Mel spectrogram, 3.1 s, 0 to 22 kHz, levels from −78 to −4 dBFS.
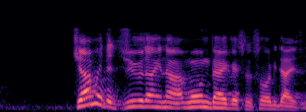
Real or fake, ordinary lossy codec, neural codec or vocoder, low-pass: fake; none; codec, 16 kHz, 2 kbps, X-Codec, HuBERT features, trained on balanced general audio; none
